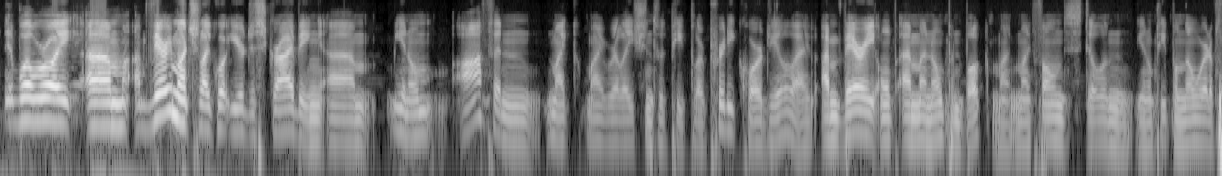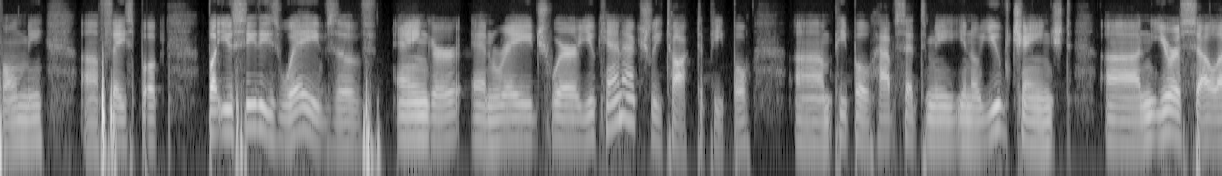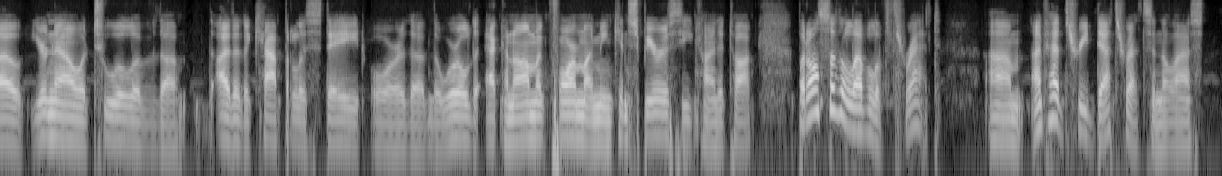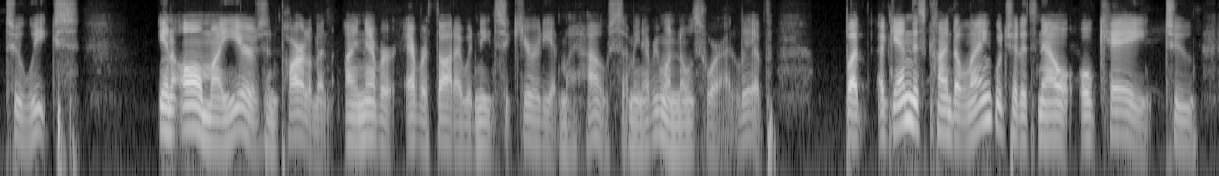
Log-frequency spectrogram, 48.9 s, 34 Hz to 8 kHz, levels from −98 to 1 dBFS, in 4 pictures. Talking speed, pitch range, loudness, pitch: 180 wpm, 95-115 Hz, -23 LUFS, 105 Hz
